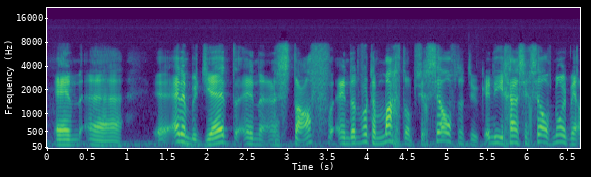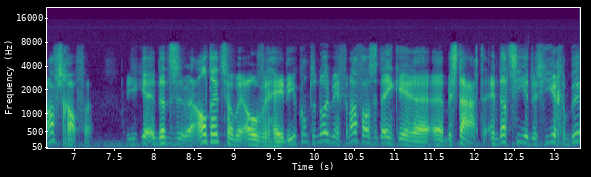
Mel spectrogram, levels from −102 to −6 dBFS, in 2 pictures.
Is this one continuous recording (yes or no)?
yes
